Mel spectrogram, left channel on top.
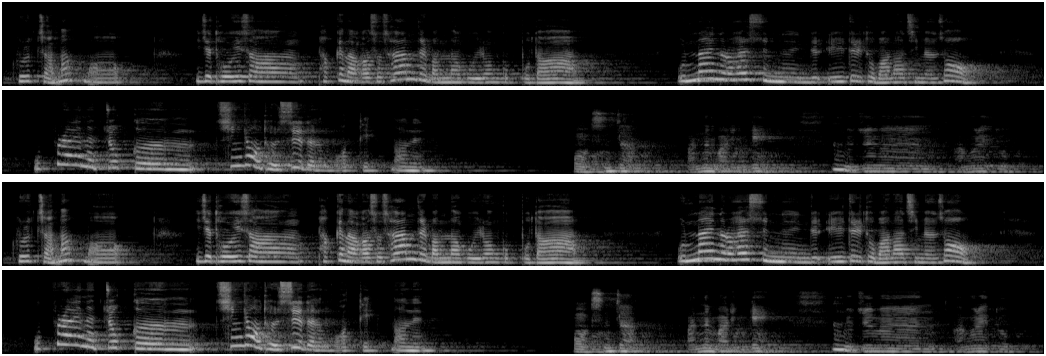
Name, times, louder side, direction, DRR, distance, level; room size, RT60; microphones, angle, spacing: voice 1, 0.1-1.2 1.6-1.7 1.9-5.9 6.8-9.8 10.7-14.8 18.7-19.0, right 3 dB, 25° right, 0.5 m, -27 dB
voice 2, 16.1-16.8 17.3-20.5, right 1 dB, 50° right, 2.3 m, -36 dB
30.0 x 24.0 x 4.6 m
head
